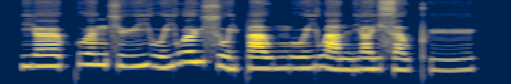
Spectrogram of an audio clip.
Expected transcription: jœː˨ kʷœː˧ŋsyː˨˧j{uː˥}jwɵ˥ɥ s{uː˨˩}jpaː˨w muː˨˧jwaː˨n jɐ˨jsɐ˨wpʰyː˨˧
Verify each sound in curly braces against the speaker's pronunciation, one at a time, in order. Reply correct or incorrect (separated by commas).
incorrect, correct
